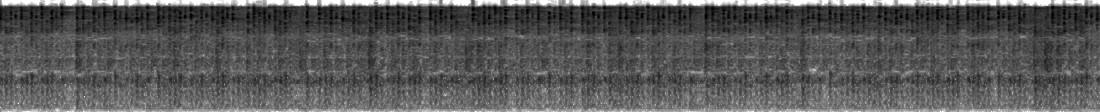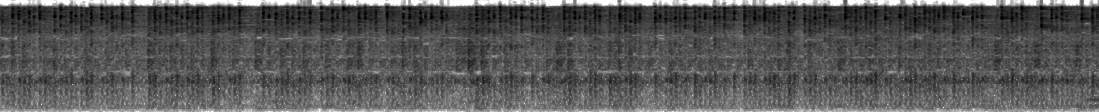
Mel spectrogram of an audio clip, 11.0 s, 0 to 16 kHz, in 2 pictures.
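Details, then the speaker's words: Maier TA4 model engine on gas, warmed up with light load on the flywheel and all cylinders back in rotation: a fast, dense, even patter of firing pulses with no gaps. It runs smoother warm; all cylinders are firing normally. "it actually runs a little smoother once it warms up with a little bit of load on the flywheel"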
